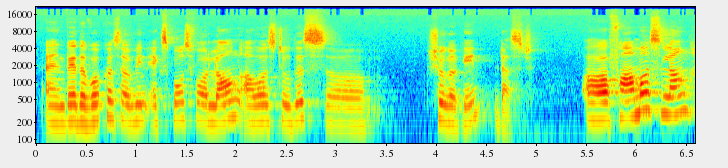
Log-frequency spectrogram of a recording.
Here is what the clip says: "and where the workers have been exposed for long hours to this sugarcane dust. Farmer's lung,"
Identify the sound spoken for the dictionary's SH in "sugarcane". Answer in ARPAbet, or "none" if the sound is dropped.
SH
